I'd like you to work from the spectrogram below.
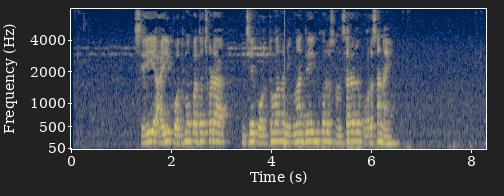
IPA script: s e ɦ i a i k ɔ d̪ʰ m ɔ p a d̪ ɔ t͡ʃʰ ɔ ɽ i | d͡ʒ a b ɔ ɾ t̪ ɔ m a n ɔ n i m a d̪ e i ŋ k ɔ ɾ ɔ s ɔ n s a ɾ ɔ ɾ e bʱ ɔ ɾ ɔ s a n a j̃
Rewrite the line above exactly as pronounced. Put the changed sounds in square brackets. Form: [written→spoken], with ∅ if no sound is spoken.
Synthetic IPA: s e ɦ i a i [k→p] ɔ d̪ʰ m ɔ p a d̪ ɔ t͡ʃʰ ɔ ɽ [i→a] | d͡ʒ [a→e] b ɔ ɾ t̪ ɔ m a n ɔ n i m a d̪ e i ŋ k ɔ ɾ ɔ s ɔ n s a ɾ ɔ ɾ e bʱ ɔ ɾ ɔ s a n a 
